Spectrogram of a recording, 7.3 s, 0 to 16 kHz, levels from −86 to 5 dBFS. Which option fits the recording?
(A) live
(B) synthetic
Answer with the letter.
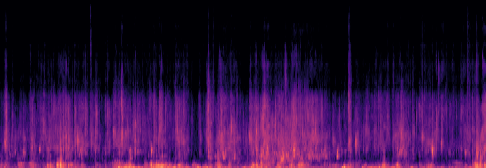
B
